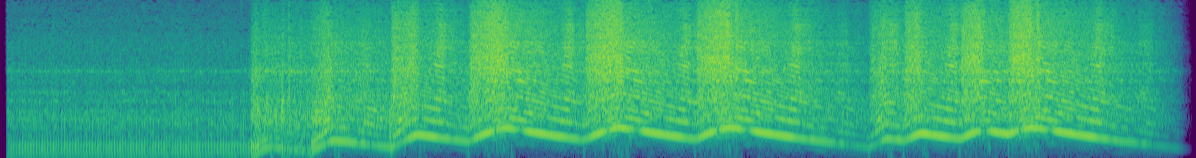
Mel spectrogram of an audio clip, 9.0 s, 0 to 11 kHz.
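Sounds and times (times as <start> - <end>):
CBR600RR motorcycle engine: 0.1 - 8.9.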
